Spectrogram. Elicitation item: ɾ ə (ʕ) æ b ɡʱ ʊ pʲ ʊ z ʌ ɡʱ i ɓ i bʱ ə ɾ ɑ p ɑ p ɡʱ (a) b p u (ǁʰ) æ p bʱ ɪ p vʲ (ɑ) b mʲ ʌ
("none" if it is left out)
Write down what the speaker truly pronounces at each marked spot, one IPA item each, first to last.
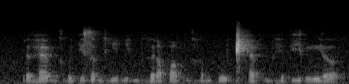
ɦ, ʌ, ǁʰ, ɔ

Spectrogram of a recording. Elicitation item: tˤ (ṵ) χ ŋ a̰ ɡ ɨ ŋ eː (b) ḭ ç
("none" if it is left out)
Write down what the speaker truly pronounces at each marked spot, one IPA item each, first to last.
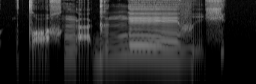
o̰, v

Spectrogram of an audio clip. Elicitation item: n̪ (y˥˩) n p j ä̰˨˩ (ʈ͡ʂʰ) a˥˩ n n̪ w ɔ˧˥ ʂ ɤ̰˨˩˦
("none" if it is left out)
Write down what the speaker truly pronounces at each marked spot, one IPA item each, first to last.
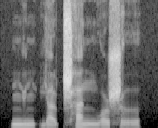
y˥˩, ʈ͡ʂʰ

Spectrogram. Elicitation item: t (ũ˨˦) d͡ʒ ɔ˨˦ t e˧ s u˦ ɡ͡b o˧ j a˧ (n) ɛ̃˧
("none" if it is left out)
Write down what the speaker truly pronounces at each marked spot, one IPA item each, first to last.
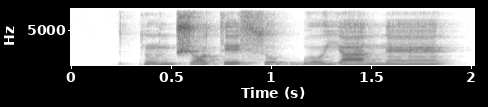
ũ˨, n

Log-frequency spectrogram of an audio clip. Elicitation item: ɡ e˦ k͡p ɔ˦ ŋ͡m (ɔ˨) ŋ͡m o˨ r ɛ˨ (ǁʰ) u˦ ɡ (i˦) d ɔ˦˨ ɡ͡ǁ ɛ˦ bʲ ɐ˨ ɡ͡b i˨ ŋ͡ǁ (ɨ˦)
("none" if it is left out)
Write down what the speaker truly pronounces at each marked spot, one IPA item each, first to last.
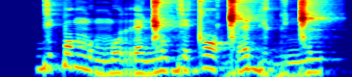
o˨, ŋ͡ǁ, e˦, ɨ˦

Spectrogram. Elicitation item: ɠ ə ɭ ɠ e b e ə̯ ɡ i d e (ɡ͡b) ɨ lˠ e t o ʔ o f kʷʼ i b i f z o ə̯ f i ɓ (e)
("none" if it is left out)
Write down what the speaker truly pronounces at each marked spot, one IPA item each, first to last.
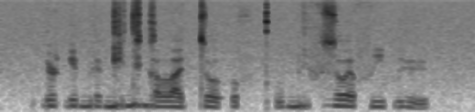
ɡ, ɨ

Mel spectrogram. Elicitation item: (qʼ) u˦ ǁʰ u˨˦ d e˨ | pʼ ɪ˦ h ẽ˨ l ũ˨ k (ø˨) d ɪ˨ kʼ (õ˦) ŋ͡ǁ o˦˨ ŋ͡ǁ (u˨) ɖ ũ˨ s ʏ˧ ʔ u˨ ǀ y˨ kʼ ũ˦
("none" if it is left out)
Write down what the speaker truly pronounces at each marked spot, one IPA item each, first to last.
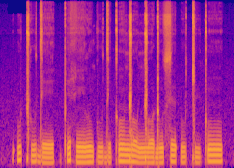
ʔ, u˨, õ˦, o˨

